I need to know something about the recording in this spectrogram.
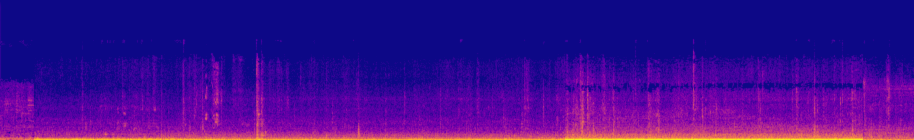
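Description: Steady low hum of a bus heard from inside the passenger cabin, its engine drone holding one pitch. It gets abruptly louder about eleven seconds in and cuts off sharply near the end.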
